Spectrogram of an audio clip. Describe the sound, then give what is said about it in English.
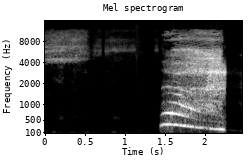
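A hissing breath is drawn in through the nose during a guided affirmation breathing exercise. After a pause comes a loud, voiced sigh that falls in pitch. “And 3 deep breaths in through the nose.”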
